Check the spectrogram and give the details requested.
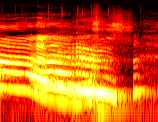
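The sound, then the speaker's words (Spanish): A female dog sings along, letting out one drawn-out, tuneful howl that slides downward in pitch, fairly loud, followed by a brief fainter whine at the end. “La perra está cantando, le gusta.”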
